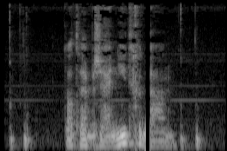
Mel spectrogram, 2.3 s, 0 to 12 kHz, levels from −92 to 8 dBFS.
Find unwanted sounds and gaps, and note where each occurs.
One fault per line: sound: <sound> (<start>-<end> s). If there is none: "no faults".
sound: dropout (1.4-1.5 s)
